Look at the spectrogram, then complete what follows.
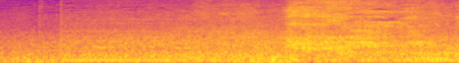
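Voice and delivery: heavy despairing sigh. Acted. Broke dad stressing over medicine.

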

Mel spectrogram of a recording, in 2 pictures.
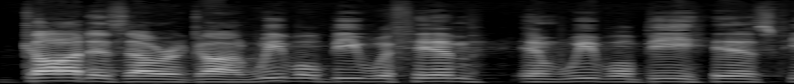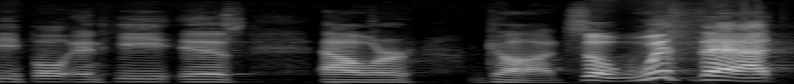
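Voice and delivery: usual speaking voice

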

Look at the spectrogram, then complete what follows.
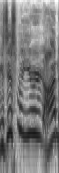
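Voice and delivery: high-pitched incredulous question; retold disbelief. Friend finds the metal grate, high-pitched disbelief. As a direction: imitate her voice rising in shock.

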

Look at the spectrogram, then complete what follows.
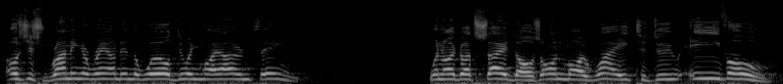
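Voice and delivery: high, loud testimony preaching; fervent preaching. Acted. Testimony preached at full force.

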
